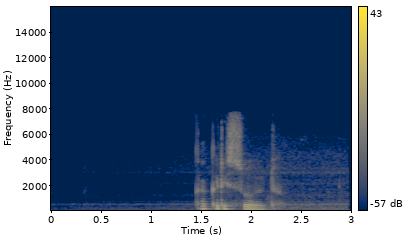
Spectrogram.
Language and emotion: Russian, neutral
